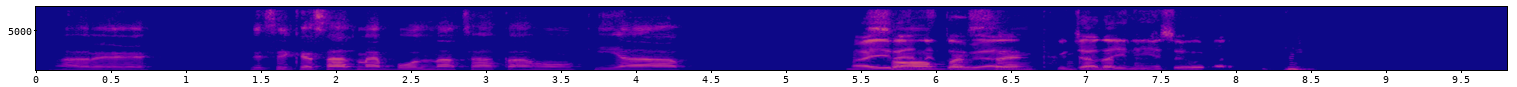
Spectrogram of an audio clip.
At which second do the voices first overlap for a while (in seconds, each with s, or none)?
5.6 s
